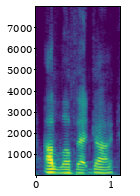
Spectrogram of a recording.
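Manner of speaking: low, soft, affectionate aside; fond confiding. Retold or imitated. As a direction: marvel fondly, almost to yourself. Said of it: "And he just was like".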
